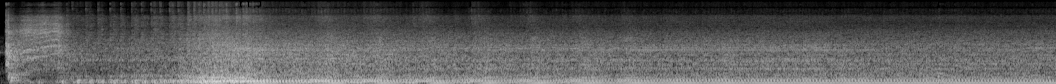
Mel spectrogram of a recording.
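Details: Brand-new Briggs and Stratton generator, 3.9 hours, that surged badly (carburetor clean; fuel cutoff solenoid wire suspected), started on choke after repair: brief crank, catches at once, steady even idle with no hunting; surging fixed.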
